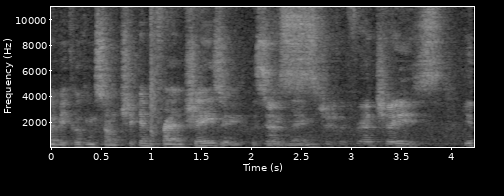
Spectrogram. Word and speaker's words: Francese: Can I pronounce the E? Is the hard E at the end? Free Am I wrong to do that?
